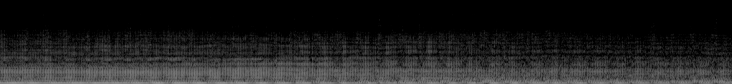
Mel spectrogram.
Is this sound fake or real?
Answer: real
